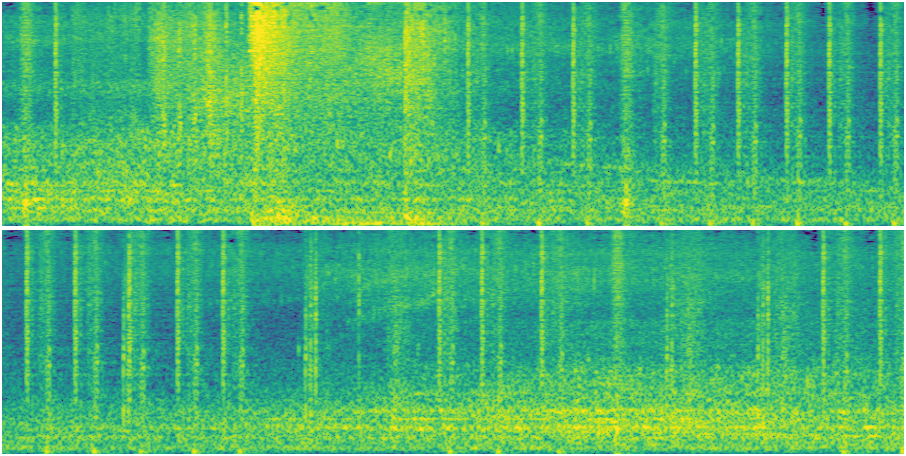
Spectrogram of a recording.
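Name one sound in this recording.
Quick light footsteps tap in a steady rhythm.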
